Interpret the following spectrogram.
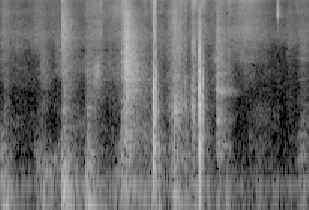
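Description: Footsteps on a wooden floor, then two sharp clicks a little after halfway: the room's light switch being turned off.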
